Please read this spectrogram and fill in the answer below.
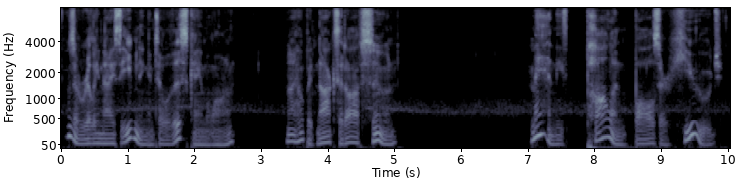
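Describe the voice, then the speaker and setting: A man's voice: a bass voice, dark tone, husky, heavily acted. A man playing a sarcastic, protective vampire in a conversational audio roleplay. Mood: curious, musing. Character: sarcastic male vampire, protective of a young demon companion.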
